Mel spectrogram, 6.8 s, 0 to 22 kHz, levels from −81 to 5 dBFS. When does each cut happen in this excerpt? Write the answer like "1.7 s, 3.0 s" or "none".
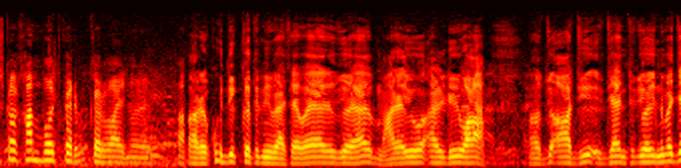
1.7 s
